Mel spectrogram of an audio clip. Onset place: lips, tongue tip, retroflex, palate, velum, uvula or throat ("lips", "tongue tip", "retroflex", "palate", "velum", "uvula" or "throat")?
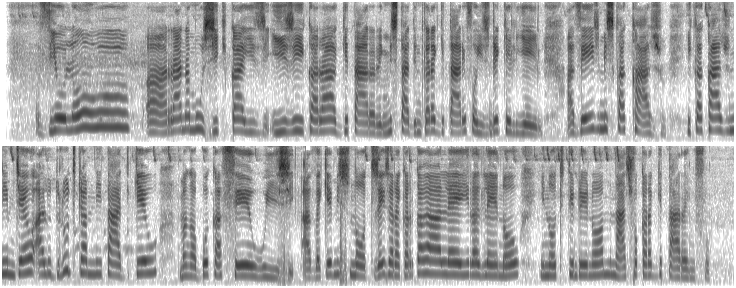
lips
